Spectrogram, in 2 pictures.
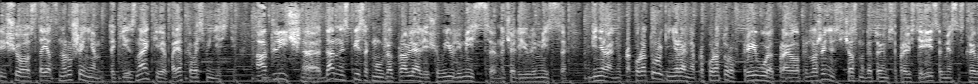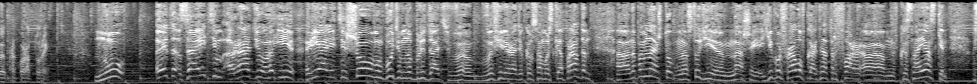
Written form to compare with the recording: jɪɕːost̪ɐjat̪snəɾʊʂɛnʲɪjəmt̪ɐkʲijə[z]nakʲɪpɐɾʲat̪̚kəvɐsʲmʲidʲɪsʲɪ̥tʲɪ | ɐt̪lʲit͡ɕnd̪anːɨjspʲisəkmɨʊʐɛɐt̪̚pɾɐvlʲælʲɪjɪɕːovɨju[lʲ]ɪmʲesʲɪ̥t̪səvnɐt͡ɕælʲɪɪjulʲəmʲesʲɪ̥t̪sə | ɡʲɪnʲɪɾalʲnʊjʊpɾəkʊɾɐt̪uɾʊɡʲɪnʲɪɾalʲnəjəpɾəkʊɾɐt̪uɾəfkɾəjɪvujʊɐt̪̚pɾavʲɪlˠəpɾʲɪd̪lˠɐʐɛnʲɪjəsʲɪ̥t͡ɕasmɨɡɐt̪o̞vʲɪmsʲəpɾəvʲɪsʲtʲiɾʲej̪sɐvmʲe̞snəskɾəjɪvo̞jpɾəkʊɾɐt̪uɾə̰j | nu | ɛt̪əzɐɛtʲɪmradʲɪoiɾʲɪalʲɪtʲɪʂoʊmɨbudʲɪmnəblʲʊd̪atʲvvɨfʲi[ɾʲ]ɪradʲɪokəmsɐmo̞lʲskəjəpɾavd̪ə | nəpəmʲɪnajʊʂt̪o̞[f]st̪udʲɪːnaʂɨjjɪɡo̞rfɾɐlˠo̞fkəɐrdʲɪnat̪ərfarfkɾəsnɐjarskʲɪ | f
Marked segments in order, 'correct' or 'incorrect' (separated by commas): correct, correct, correct, correct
